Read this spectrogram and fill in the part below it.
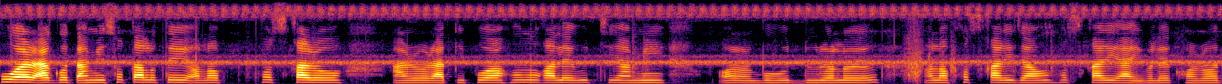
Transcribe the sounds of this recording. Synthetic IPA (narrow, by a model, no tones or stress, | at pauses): pʊwaɹaɡɔtamisɔtalɔtejɔlɔp̚ | hɔ̃skaɹɔ | aɹuɹatipʊwaxunɔkalɛutʰːiami | boɦut̚duɹɔloj | ɔlɔphɔ̃skaɹizaʊ̃ɦɔ̃skaɹiaɦibɔlɔjɡʱɔɹɔt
